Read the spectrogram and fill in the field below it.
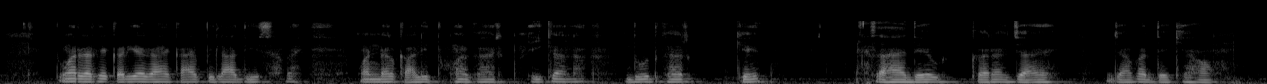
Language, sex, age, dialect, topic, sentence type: Chhattisgarhi, male, 18-24, Western/Budati/Khatahi, agriculture, statement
